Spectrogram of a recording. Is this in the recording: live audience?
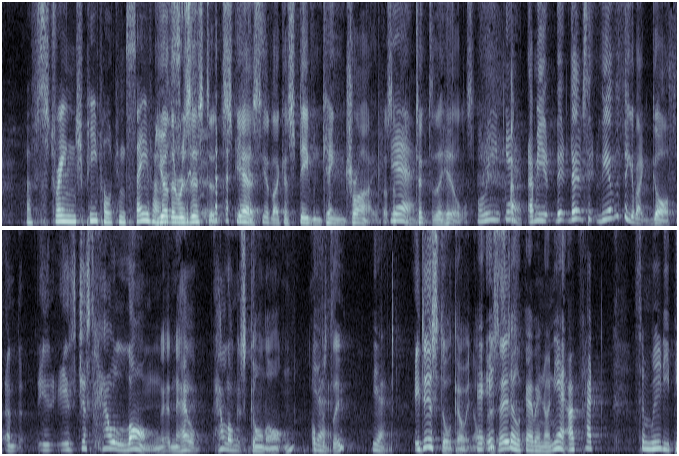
yes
